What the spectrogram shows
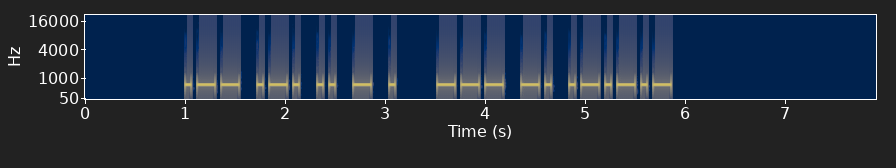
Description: Morse code, heard as a keyed tone, about 20 wpm, 700 Hz. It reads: WRITE ON.
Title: All-Age Appropriate Jokes - 20wpm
